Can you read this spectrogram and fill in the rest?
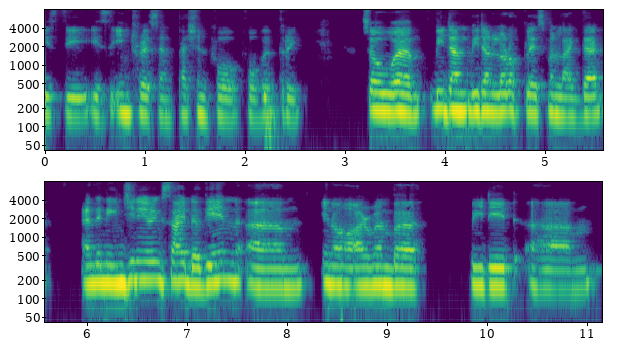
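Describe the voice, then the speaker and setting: A man from Sri Lanka answers interview questions conversationally, often halting and repeating words mid-phrase. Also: fairly high pitch. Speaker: podcast guest, recruitment company founder.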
